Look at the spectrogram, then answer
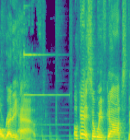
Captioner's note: bell dings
